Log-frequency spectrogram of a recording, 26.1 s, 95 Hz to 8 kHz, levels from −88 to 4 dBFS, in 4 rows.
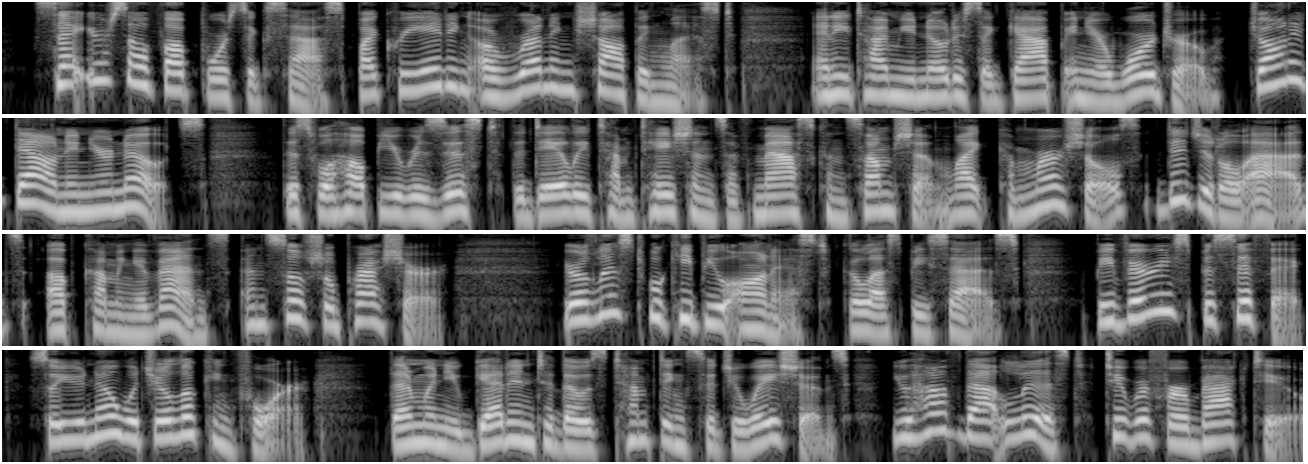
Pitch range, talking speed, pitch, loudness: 185-255 Hz, 180 wpm, 205 Hz, -19 LUFS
